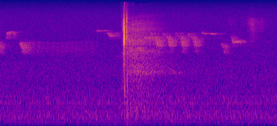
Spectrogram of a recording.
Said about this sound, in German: Ich merke gerade, du bist wieder verrissen, weil die Vögel pfeifen.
